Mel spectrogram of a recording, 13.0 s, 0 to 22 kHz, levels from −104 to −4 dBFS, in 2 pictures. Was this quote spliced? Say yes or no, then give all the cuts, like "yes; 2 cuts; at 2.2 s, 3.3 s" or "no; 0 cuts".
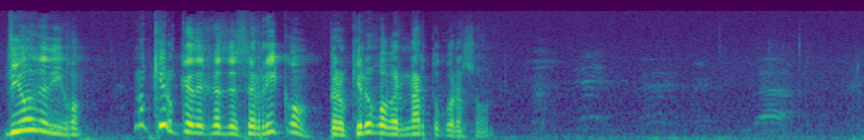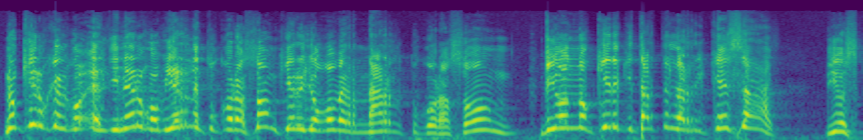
yes; 2 cuts; at 2.4 s, 10.4 s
